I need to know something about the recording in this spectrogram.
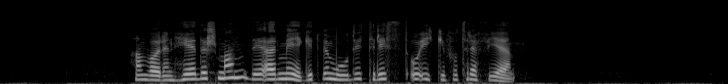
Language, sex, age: Norwegian, female, 36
